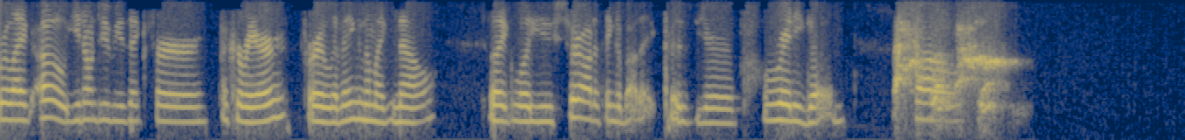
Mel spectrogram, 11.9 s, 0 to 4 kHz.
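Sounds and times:
speech: 0.0s - 10.1s
dogs barking: 9.0s - 10.3s.

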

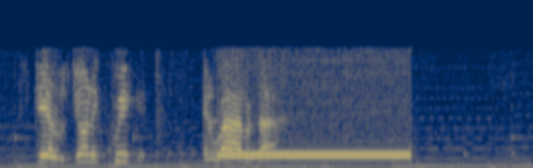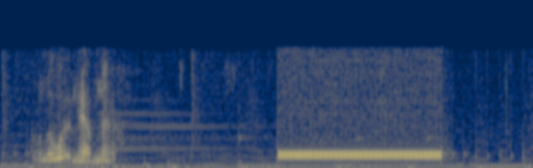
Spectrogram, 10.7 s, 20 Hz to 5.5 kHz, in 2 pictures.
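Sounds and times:
speech: 0.4s - 3.0s, 5.7s - 6.6s
telephone single steady electronic tone: 2.3s - 4.2s, 8.1s - 9.8s.

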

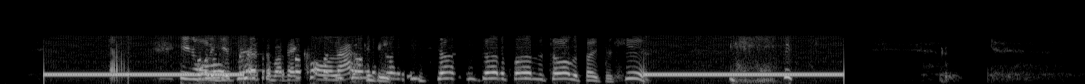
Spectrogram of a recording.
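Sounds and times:
telephone ringing tone on the line: 0.4s - 2.6s, 6.4s - 8.5s
speech: 1.8s - 6.7s, 7.3s - 8.1s.

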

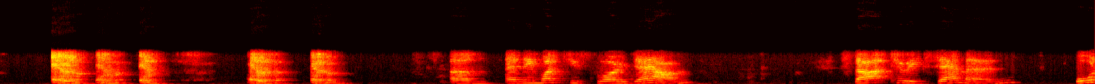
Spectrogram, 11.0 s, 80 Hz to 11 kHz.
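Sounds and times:
person coughing: 0.5s - 1.8s, 2.5s - 3.5s
speech: 5.3s - 7.0s, 8.6s - 10.2s, 10.8s - 10.9s.

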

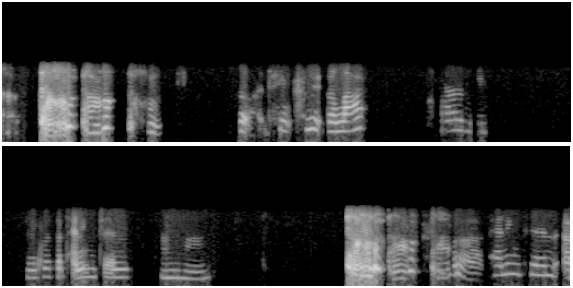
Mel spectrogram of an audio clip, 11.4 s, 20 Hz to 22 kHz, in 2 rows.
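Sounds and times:
sick person coughing: 0.0s - 1.6s, 9.2s - 10.3s
speech: 0.4s - 1.1s, 3.3s - 3.7s, 6.0s - 7.9s, 9.2s - 11.3s.

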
